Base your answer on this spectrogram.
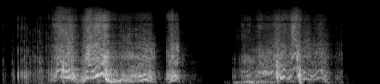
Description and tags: Using a zipper. Closing and opening it.
unzipping, bag, zipping, clothing, zip, undress, clothes, pants, close, zipper, coat, open, unzip, luggage, jacket, backpack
